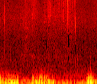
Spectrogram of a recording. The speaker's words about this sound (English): The wind's picking up.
